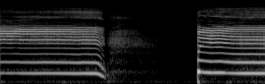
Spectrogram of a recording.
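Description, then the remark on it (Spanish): A voice imitates a car horn honking in traffic: a loud, sustained nasal blare that sags in pitch and trails into a breath, then a second long blast starts abruptly after a short pause. “Es muy estresante, en serio, escuchar el claxon así como de pi”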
